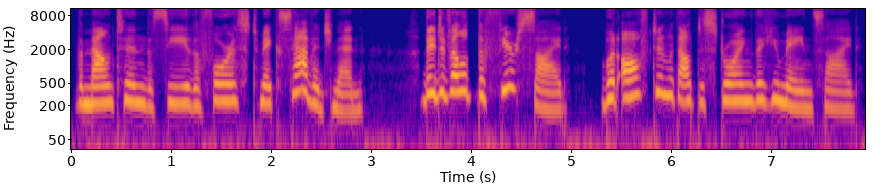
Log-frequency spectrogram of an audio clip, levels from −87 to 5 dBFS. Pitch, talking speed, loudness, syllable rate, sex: 240 Hz, 160 wpm, -19 LUFS, 4.8 syllables/s, female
